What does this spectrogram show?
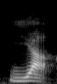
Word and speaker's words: ja: language, and that is ja. But here the spelling is J-A, Yot A, because J is pronounced as Yot.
